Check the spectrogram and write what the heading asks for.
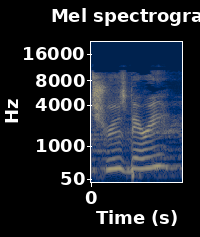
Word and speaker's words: Shrewsbury: Is it not called Shrewsbury? Am I saying it wrong? – Yeah, that was right. I'm saying, yeah, that was right. That's what you said earlier.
